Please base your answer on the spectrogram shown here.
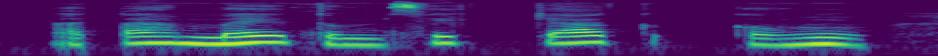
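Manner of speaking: plain reading voice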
